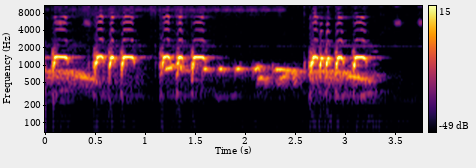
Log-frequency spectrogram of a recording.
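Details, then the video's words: Zebra dove song played as a lure to prompt local and Bangkok zebra doves to sing: bursts of quick staccato notes followed by a lower, softer rolling coo, repeated twice with a short pause between phrases. "Pancingan perkutut lokal agar bunyi dalam 1 menit perkutut lokal dan Perkutut bangkok langsung GACOR"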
